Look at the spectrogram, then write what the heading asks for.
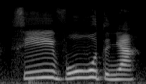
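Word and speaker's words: сегодня: 자, 시 고드냐라고 써있지만 얘 고는요. 이 보라고 읽혀요. 그래서 시보드냐, 시보드냐.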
